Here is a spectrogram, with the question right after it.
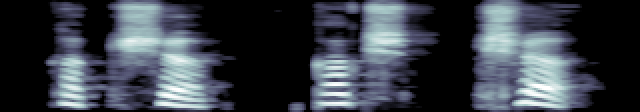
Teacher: two pure consonants merge without a vowel in between them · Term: compound letter fusions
